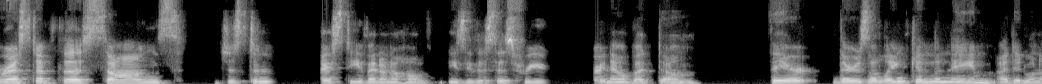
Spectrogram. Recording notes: Milwaukee Mennonite Church worship service. Slides were used in place of a bulletin because it was a virtual (Zoom) service.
